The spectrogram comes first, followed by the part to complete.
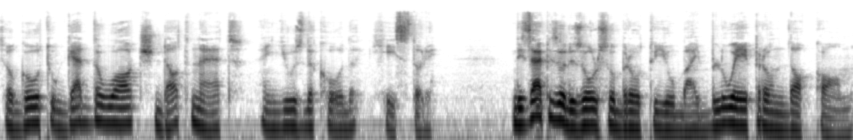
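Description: A man with an Italian accent speaks at a fairly slow pace and a fairly low pitch, using ordinary pitch variation. His voice is somewhat breathy, over a quiet background. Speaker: history podcast host. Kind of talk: scripted narration.

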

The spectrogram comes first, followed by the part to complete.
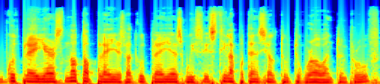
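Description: A man with a Spanish accent, medium pitch, ordinary pitch variation, very even loudness and hardly any pauses. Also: moderate pace. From Spain. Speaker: sports commentator. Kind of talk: interview. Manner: halting, repeats words.

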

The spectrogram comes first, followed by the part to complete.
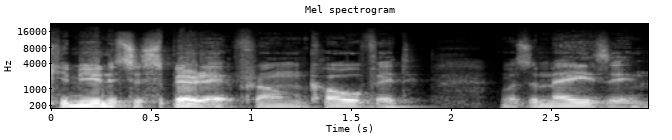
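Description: In a Mancunian accent, a man speaks at a moderate pace with a very deep, low pitch, vocal fry and flat, monotone intonation. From Manchester, northern England. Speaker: former nurse and community volunteer organiser. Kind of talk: interview testimony. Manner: casual with frequent hesitations.

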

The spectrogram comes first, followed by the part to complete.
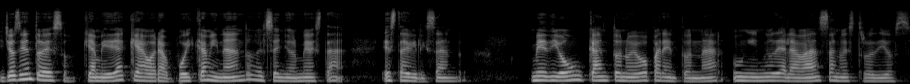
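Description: An ordinary speaking voice moves at a fairly quick pace with fairly even intonation, recorded very cleanly against a silent background. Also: woman, fairly low pitch for a woman. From Honduras, San Pedro Sula. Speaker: gospel singer. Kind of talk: testimony.

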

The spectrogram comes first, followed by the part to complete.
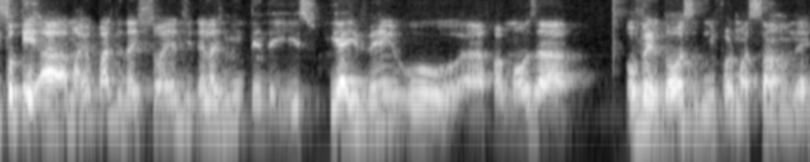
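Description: Speaking slowly with big swings in loudness, a man with a fairly high pitch has an unremarkable speaking voice. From Angola. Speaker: youtuber and digital strategist. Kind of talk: casual chat.

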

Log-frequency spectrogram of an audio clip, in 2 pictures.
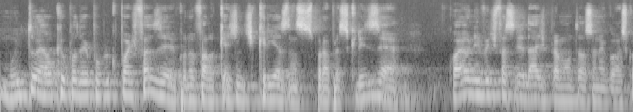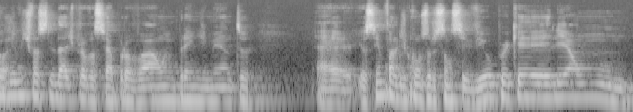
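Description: A man talks at a very fast pace, his pitch fairly high with ordinary variation. Audible room echo and noticeable background noise fill the recording. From Taubaté, São Paulo state, Brazil. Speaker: former state legislator. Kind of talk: casual interview.

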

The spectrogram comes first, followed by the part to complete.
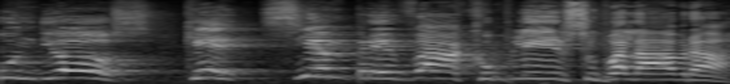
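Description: A non-native accent comes through at a very slow pace with ordinary pitch variation. Audible room echo and noticeable background noise surround it. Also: man. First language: English (speaking Spanish). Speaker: pastor. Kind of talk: sermon.

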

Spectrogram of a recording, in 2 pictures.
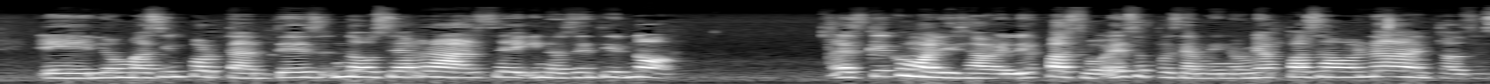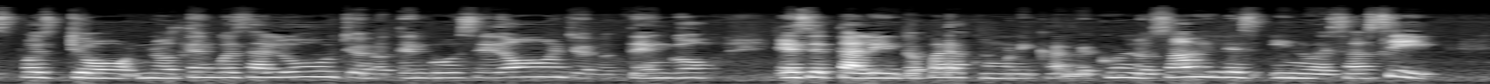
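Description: The speaker talks at a moderate pace with fairly even intonation and big swings in loudness over noticeable background noise. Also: woman, fairly high pitch for a woman. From Colombia, Sonsón, Antioquia. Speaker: spiritual guide and communicator. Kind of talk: casual spiritual chat. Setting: Instagram live video stream. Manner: warm and gentle.

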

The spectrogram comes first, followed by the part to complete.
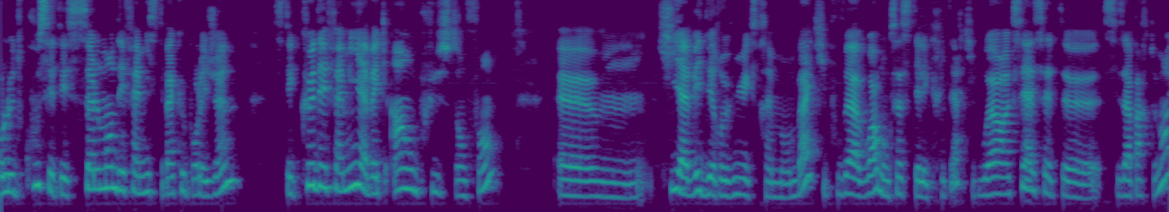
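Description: A woman speaks at a medium pitch with very wide pitch swings. Her pace is fairly quick. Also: very clean recording, silent background. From France, Paris. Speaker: political activist. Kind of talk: interview. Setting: podcast recording.

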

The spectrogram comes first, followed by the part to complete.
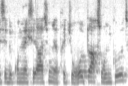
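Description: A man's voice with a fairly high pitch. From southern France, Golfe-Juan. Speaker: triathlete. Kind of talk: interview. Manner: casual, hesitant with fillers.

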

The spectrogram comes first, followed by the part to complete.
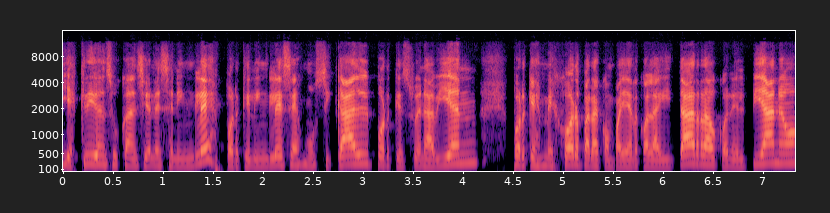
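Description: With an Argentine accent, a woman speaks at a fairly high pitch with ordinary pitch variation against a quiet background. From Argentina. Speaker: radio host. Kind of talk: radio interview.

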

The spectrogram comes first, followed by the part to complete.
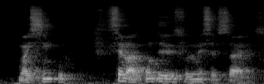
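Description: Dark and mellow in tone, a man's medium-pitched voice carries ordinary pitch variation. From Manaus, Brazil. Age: 40s. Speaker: fitness program participant. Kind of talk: casual chat. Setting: office.

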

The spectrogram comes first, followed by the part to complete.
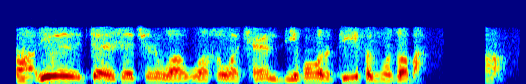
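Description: Pitched fairly high, a man speaks at a moderate pace. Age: 30s. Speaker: radio call-in listener. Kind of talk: advice call-in conversation. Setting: phone call. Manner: halting, many fillers and repetitions.

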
